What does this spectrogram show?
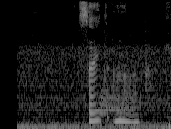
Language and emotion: Russian, sad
